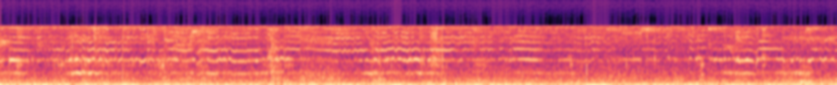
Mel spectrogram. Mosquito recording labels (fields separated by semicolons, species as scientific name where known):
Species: Anopheles dirus; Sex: female; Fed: unfed; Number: one; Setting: cup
